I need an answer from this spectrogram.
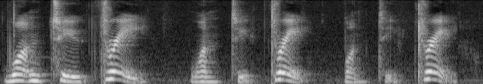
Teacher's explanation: Anapestic rhythm is a rising triple. It is 2 unstressed syllables followed by a stressed syllable.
